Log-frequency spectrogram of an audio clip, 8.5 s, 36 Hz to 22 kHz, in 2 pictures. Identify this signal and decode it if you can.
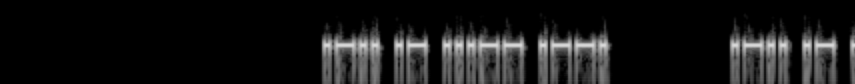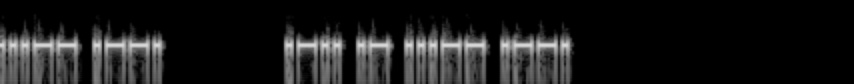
Morse code, heard as a keyed tone, about 40 wpm, 700 Hz. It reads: LA3P LA3P LA3P
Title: DXCC-100 Call Signs - 4 Characters - Repeated 3x - 40wpm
